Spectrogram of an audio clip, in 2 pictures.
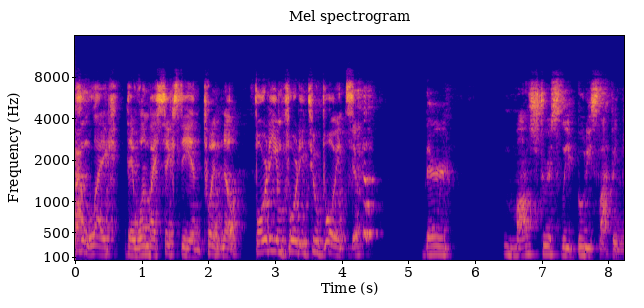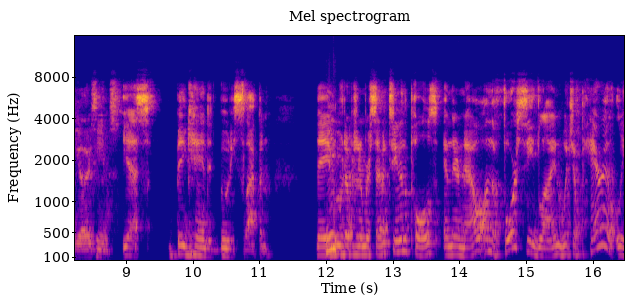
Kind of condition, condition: link, video call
